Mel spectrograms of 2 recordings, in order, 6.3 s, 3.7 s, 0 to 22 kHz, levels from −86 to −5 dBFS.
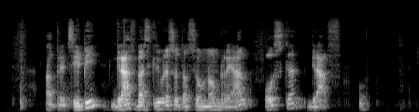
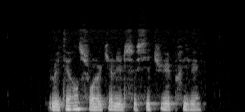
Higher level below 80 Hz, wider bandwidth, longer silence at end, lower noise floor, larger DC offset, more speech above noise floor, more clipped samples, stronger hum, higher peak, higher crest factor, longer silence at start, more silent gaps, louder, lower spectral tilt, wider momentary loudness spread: second, -72 dBFS vs -66 dBFS; first, 11.5 kHz vs 9.6 kHz; first, 0.85 s vs 0.65 s; second, -70 dBFS vs -76 dBFS; neither; about the same, 43 dB vs 46 dB; neither; neither; first, -2 dBFS vs -14 dBFS; first, 26 dB vs 18 dB; second, 0.3 s vs 0.7 s; neither; first, -26 LUFS vs -32 LUFS; second, -4.5 dB/octave vs -8 dB/octave; first, 16 LU vs 7 LU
